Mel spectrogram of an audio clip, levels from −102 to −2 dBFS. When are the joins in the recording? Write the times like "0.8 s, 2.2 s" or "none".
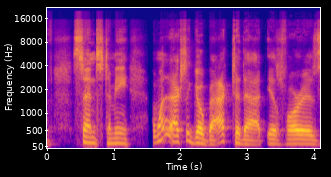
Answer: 1.6 s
